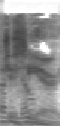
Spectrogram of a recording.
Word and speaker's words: Jacir: I think it's Jassir. Yeah. – Okay. – Yeah. – J-A-C-I-R.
